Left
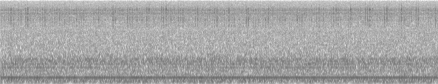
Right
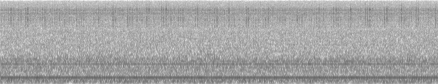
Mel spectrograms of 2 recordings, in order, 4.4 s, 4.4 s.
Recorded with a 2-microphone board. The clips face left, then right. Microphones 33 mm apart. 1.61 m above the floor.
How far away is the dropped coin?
No dropped coin in this recording.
